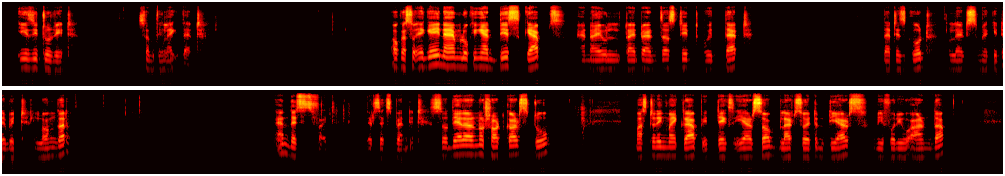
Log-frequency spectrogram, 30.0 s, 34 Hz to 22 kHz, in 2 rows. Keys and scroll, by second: 2.7 Down, 2.9 Down, 3.1 Down, 4.3 Down, 4.5 Down, 4.9 Down, 5.3 Down, 17.7 Down, 18.0 Down, 18.1 Down, 18.3 Down, 20.0 ctrl+2, 23.6 Delete.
